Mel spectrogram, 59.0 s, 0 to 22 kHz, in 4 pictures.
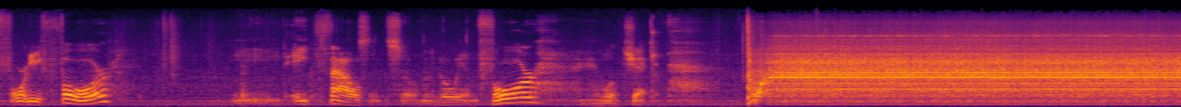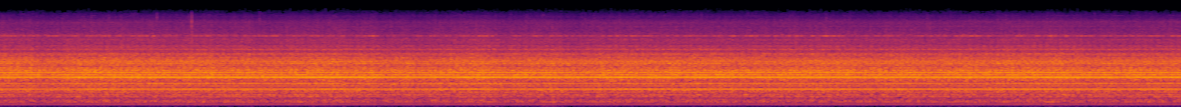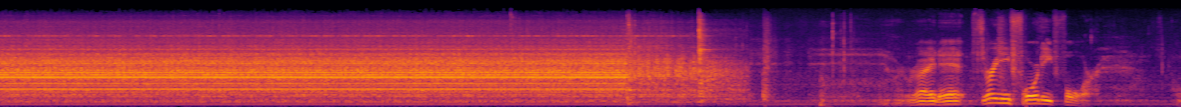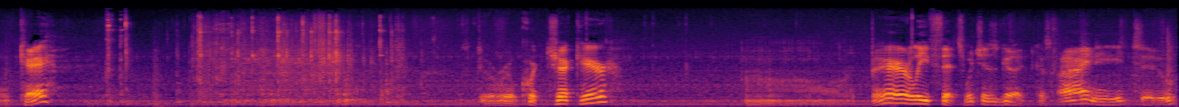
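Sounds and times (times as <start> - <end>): metal lathe gear whine: 9.4 - 39.0, 45.7 - 50.8
lathe winding down: 9.4 - 39.1, 46.6 - 49.5.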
